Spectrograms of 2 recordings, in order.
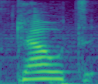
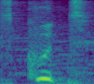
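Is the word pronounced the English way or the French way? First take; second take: English; French. First: The word is pronounced the English way. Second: The word is pronounced the French way. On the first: The speaker calls it right. "Ça se prononce Scout" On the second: The speaker calls it wrong. "et pas Scout, comme on le fait en français dans Boy Scout"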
